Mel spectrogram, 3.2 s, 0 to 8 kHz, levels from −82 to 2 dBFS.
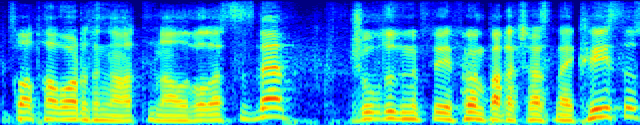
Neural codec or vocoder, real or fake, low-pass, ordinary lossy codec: codec, 16 kHz, 0.8 kbps, ZipCodec; fake; none; none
